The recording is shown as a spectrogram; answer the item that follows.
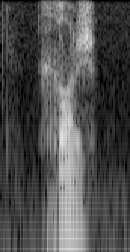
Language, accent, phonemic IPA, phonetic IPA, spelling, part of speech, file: Armenian, Eastern Armenian, /χɑʒ/, [χɑʒ], խաժ, adjective, Hy-խաժ.ogg
- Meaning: bluish-green, teal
